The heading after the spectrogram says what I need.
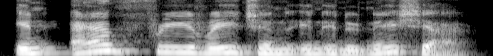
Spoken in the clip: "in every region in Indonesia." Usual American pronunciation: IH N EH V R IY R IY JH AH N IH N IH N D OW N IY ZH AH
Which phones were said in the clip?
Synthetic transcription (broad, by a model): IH N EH F R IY R IY JH AH N IH N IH N D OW N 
